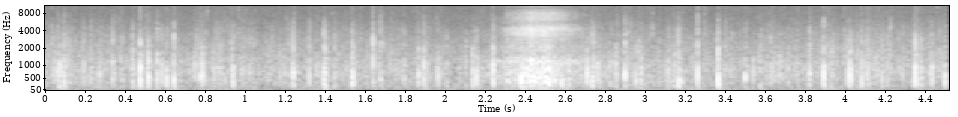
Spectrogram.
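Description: Heavy rain pattering on a hammock tarp overhead: a dense, uneven run of sharp drop strikes with no let-up, and one brief louder hiss about two and a half seconds in.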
